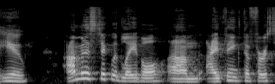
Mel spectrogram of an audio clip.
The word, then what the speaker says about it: Label: and i'm going with label for two reasons number one i like the idea that maybe her name is pronounced labelle so i'm giving like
